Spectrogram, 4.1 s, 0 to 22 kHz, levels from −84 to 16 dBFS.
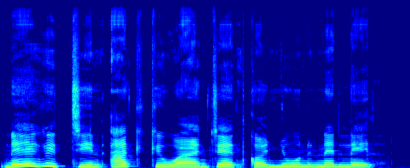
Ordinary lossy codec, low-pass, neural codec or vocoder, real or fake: none; none; vocoder, 44.1 kHz, 128 mel bands every 256 samples, BigVGAN v2; fake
